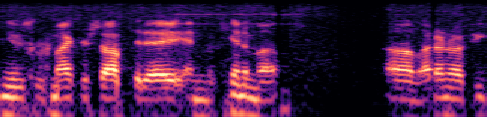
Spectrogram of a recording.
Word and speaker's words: machinima: It's Machinima. Is it Machinima? Okay. It's a Yiddish word.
